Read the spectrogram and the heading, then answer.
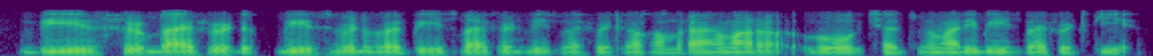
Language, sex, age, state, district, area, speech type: Urdu, male, 18-30, Delhi, East Delhi, urban, conversation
